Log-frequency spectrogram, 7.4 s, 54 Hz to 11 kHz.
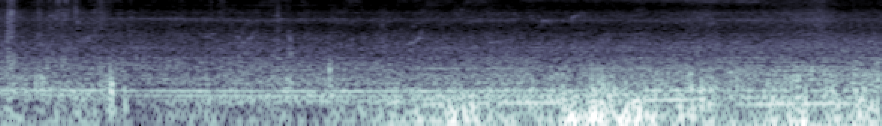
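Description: Mitsubishi Delica D:5's 2.2-litre diesel engine running as the van drives, a low steady rumble that grows a little louder about four seconds in.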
